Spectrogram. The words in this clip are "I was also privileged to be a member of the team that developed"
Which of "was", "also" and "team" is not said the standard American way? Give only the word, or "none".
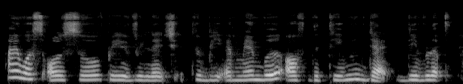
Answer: was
